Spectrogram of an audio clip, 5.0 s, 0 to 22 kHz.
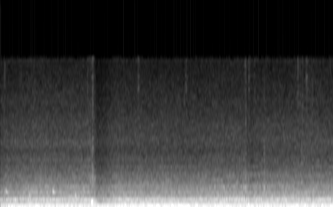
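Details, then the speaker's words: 2017 Kia Niro, 234,000 miles, driving slowly while swerving: a steady low hum over road noise that comes and goes with load, from a worn front hub bearing, the customer's humming vibration complaint. "kind of swerving back and forth at low speeds you can hear the noise come in and come out and come in and come out"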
